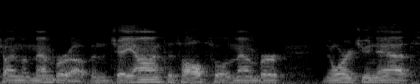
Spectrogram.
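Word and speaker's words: GÉANT: Scott, can you share any status or plans for collaboration on security incident response with international partners like GEANT? Is that how you pronounce that? G-E-A-N-T?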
